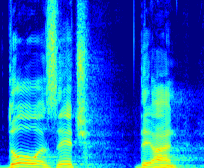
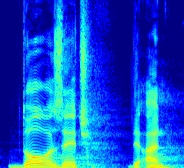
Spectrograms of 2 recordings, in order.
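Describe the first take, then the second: First: Said in the usual way. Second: „Douăzeci“ slowly weighted, falling at the end; slow emphatic repeat. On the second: Shown as a demonstration. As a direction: lean on „Douăzeci“, let it sink.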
